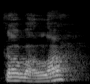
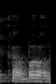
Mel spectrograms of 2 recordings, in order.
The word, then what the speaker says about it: Cabalá: A pronúncia correta no hebraico é realmente cabalar. Não existe cabala no hebraico, segundo todos os estudiosos, né? E não cabala, como se costuma pronunciar aqui no Brasil, né?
